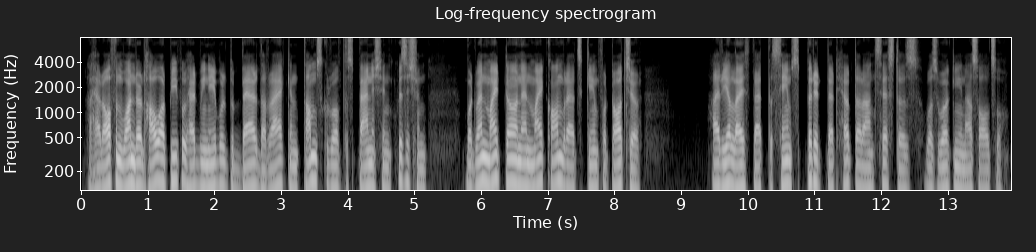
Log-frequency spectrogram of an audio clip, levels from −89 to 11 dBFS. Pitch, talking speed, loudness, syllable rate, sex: 120 Hz, 195 wpm, -19 LUFS, 5.6 syllables/s, male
